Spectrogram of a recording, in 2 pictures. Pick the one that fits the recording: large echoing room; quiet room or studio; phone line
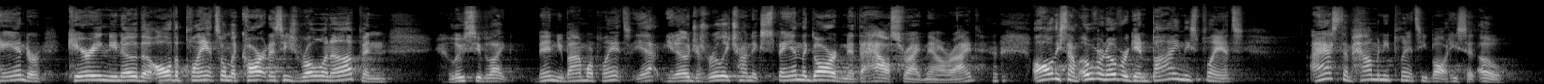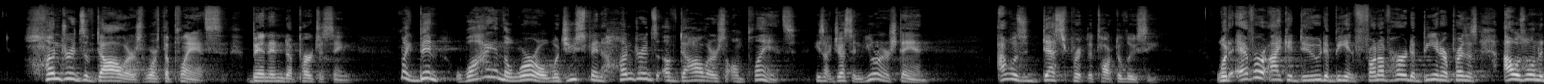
large echoing room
